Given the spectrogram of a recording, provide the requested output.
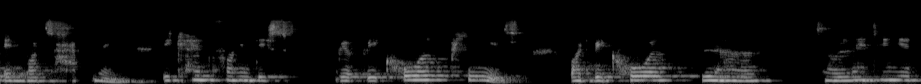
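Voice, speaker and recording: A woman leading guided breathing and gentle yoga as an instructor, in short, measured, soothing phrases with long pauses. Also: lowish voice. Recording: roomy echo, slightly muffled sound.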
